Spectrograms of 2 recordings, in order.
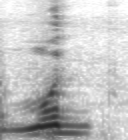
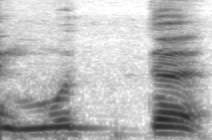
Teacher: یہاں دال مشدد ہے، اس کو ہم جماؤ کے ساتھ ادا کریں گے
